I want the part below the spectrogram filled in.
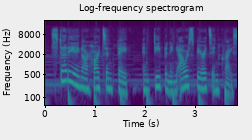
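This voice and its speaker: Background music accompanies a woman talking at a moderate pace. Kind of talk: podcast host.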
